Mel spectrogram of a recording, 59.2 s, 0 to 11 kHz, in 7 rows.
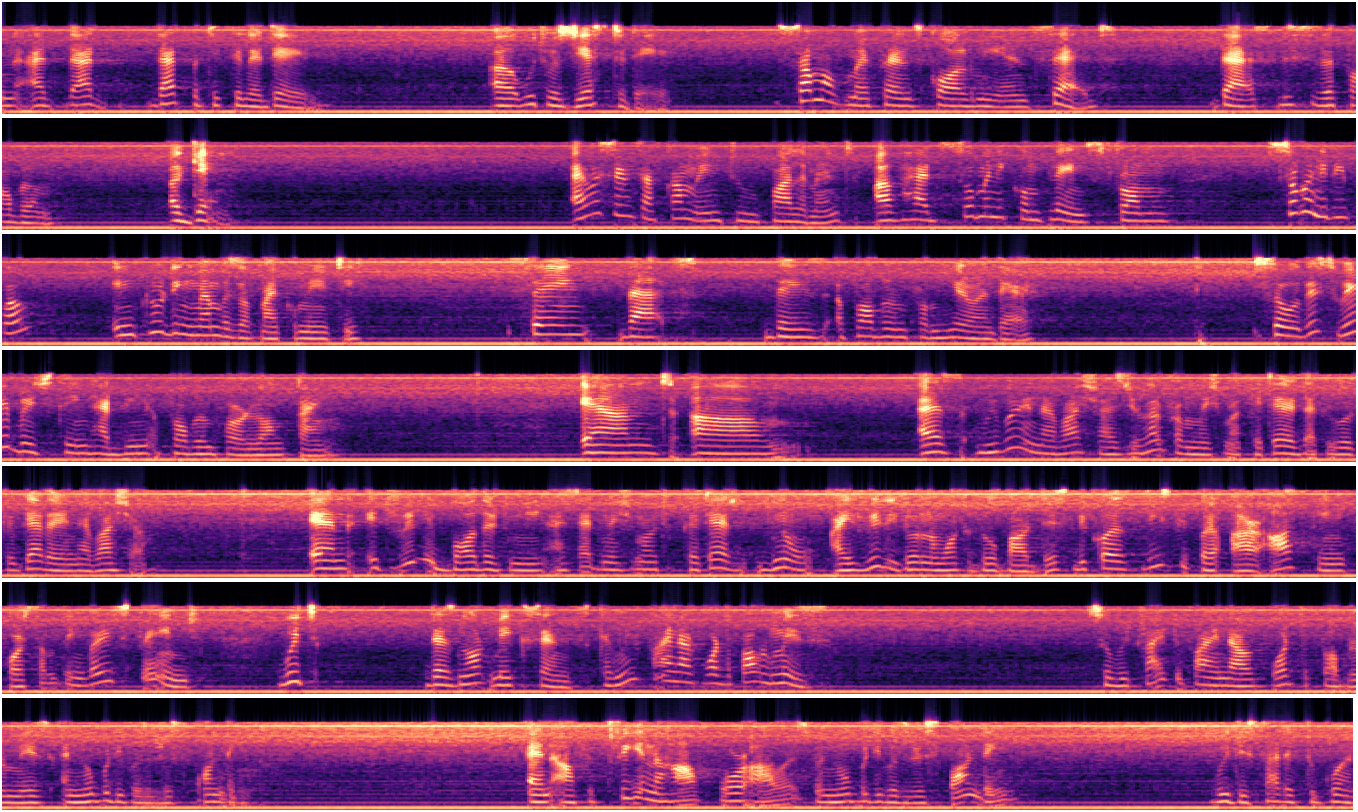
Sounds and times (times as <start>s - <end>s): Speech: 0.0s - 2.0s, 3.1s - 4.2s, 4.9s - 7.0s, 7.6s - 8.8s, 9.5s - 10.0s, 12.0s - 15.8s, 16.4s - 19.2s, 20.1s - 23.4s, 24.8s - 27.5s, 29.0s - 30.4s, 31.1s - 34.8s, 35.8s - 44.3s, 45.0s - 47.5s, 49.1s - 52.4s, 54.1s - 57.2s, 58.3s - 59.2s.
